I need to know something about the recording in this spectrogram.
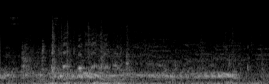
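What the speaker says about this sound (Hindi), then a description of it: "ये यहाँ पर भी कबूतर है" Pigeons cooing inside a breeding loft, soft repeated rolling coos from several birds close by, with light rustling and no talk.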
